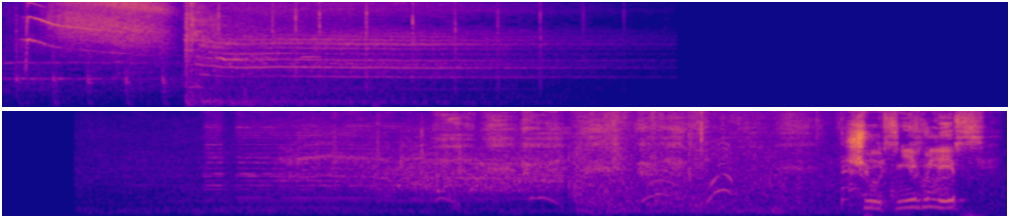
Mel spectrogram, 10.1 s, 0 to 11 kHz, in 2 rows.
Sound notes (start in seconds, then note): 0.9 screaming; 5.5 horn honking, tires screeching; 7.8 crashing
